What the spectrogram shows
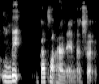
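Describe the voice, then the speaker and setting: Woman co-host, medium pitch, dry close mic, blunt and profane in chat. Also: darkish tone, no echo. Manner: reacts with blunt, profane commentary. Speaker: podcast co-host. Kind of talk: casual chat.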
